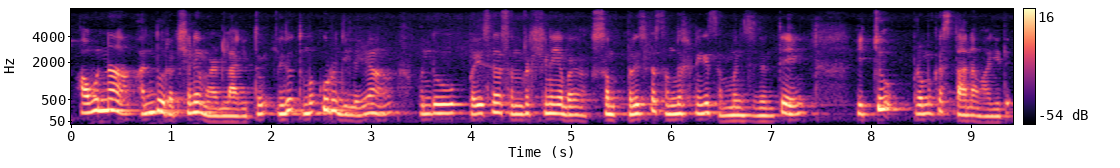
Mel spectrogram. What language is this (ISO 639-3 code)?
kan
